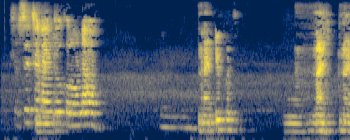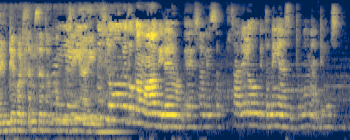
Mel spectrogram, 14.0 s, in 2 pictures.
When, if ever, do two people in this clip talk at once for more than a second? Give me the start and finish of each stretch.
7.9-9.2

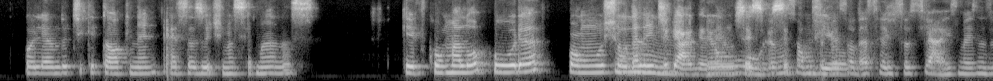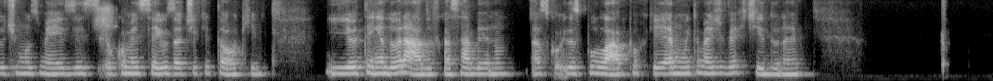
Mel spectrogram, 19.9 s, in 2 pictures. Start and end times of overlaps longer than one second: 6.2-8.5

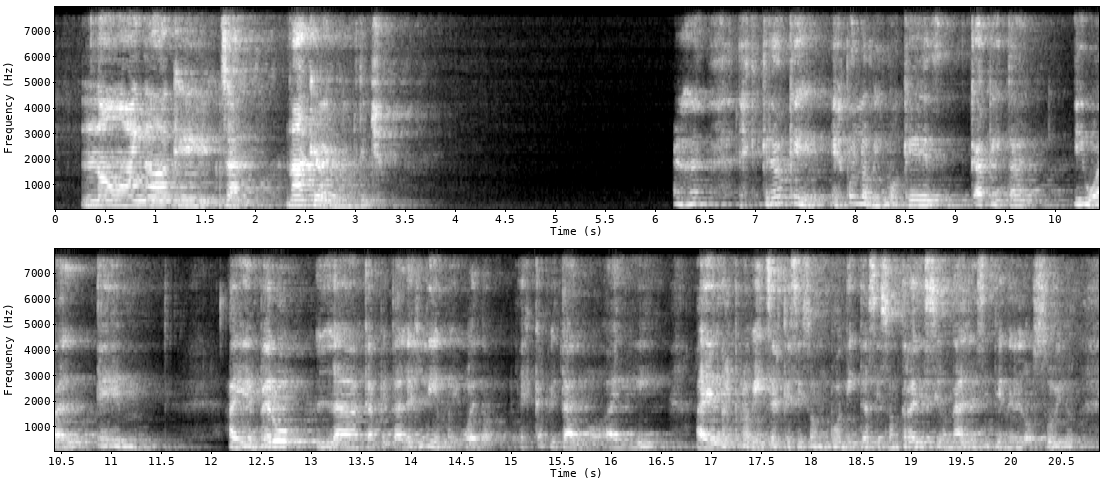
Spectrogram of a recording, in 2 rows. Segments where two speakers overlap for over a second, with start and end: none

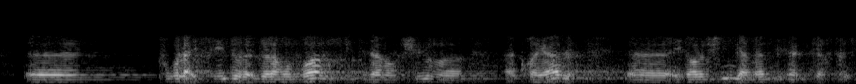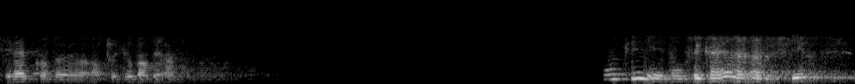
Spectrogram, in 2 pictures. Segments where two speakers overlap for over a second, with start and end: none

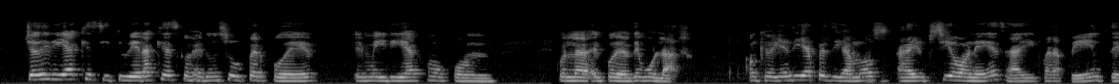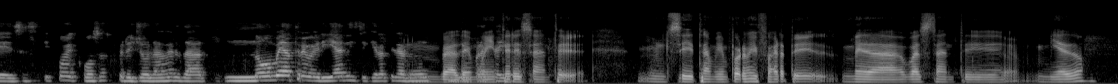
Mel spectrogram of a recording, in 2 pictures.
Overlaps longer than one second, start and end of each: 15.2-16.4

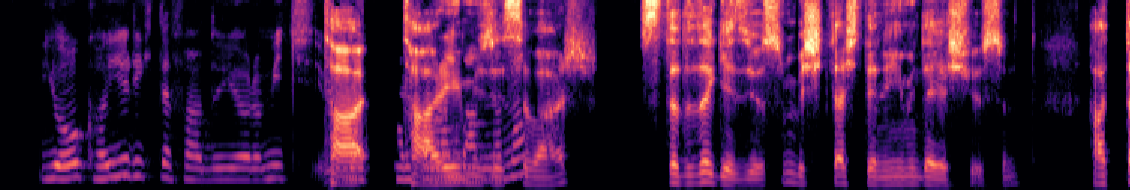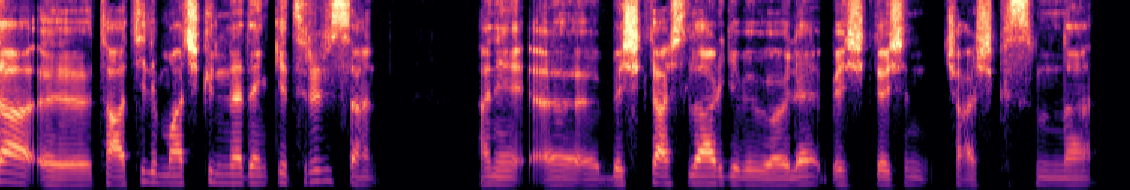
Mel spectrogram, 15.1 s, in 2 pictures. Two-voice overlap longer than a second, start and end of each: 2.2-3.6

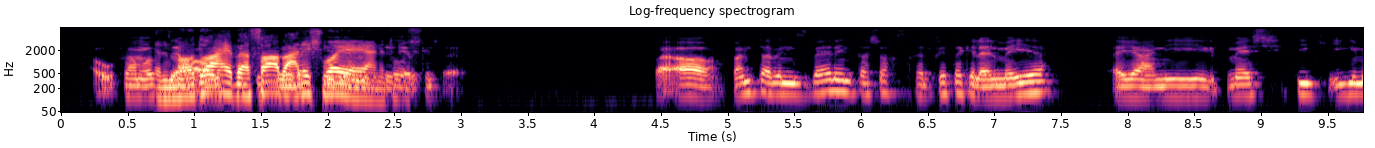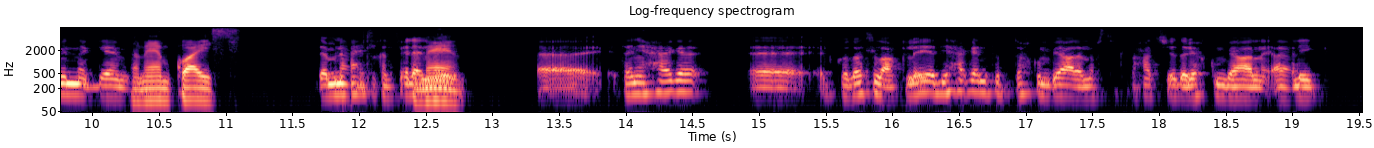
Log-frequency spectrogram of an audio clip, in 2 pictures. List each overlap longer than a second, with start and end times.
0.7-2.7

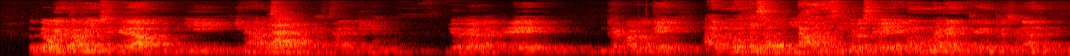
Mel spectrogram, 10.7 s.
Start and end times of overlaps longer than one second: 7.2-8.4

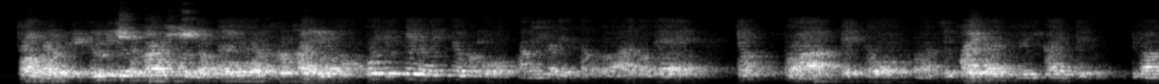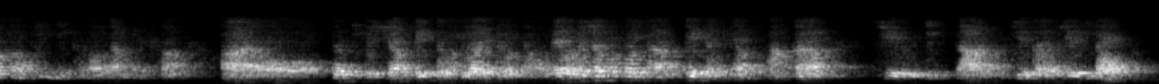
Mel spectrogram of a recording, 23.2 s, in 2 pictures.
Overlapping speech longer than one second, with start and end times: 2.2-3.5

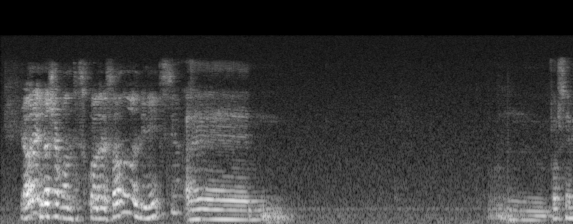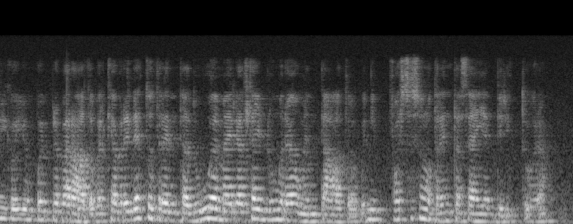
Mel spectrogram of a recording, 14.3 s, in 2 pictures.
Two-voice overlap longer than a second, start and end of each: none

